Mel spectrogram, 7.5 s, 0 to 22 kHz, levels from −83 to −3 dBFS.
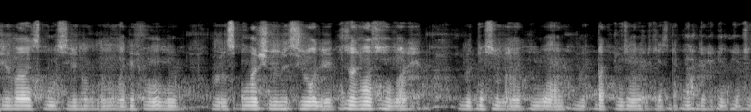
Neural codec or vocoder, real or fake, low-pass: autoencoder, 22.05 kHz, a latent of 192 numbers a frame, VITS, trained on one speaker; fake; 9.9 kHz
